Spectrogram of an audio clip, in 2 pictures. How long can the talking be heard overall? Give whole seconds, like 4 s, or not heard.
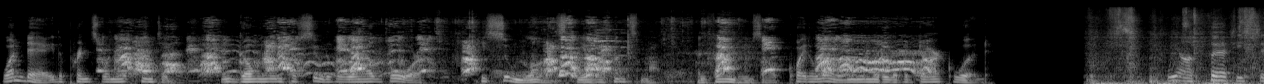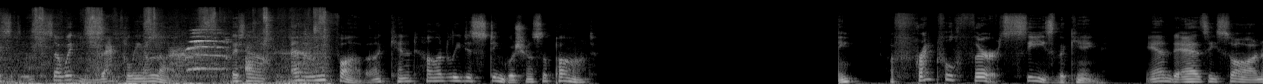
21 s.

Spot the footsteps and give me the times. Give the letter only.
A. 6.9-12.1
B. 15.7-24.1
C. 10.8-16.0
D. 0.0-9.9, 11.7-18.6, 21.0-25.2
C.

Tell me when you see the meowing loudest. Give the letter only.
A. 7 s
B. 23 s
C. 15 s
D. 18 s
C.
